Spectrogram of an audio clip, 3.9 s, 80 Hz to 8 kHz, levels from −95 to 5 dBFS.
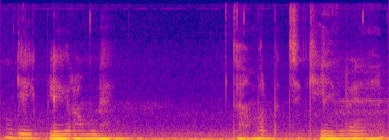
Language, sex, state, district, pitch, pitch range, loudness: Hindi, female, Madhya Pradesh, Bhopal, 195 Hz, 190-205 Hz, -12 LUFS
